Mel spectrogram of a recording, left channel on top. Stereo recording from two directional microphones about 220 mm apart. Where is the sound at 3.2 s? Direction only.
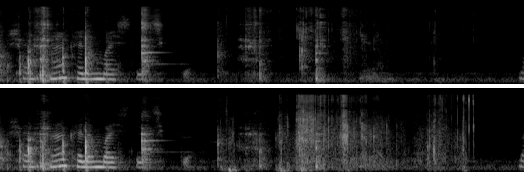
15° left (ahead or behind).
